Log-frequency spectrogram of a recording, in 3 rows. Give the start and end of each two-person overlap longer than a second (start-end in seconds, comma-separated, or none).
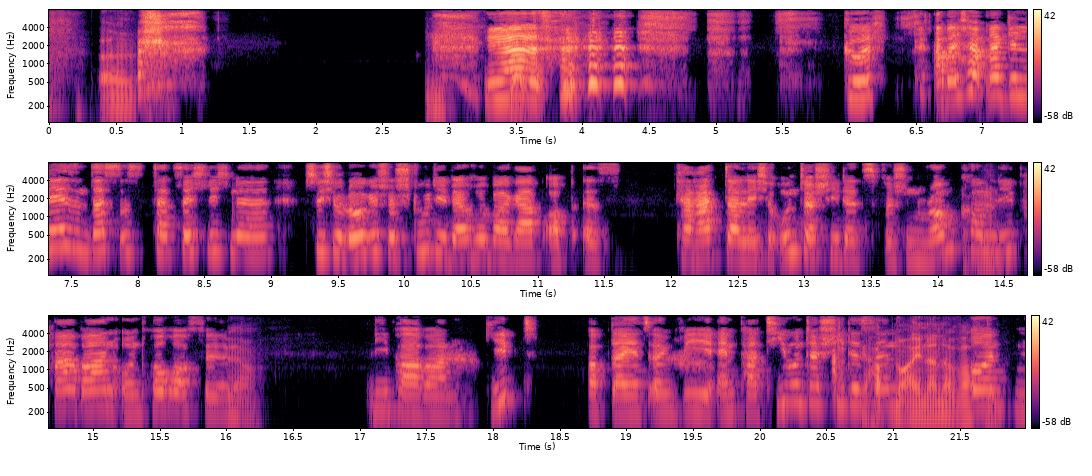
none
